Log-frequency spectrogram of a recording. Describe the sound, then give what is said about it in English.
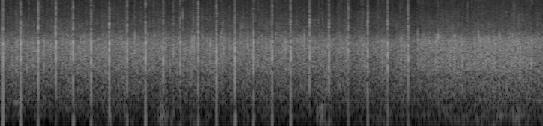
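Audience applause for the translator of the Swedish edition of Minnen av framtiden, published by Norstedts, fills the whole clip. It is a steady wash of many hands clapping with sharp individual claps standing out, with no voices on top, holding level before easing slightly toward the end. “and you deserve an applause, so please raise.”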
